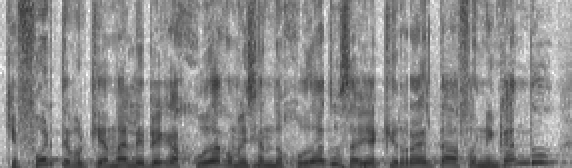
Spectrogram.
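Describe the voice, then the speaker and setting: Chilean pastor, male, high mellow voice; conversational sermon, reads scripture with force. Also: lively intonation, rapid-fire. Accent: Chilean Spanish. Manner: conversational preaching with frequent rhetorical tag questions.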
